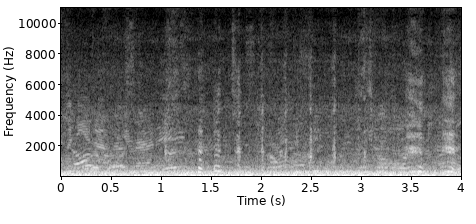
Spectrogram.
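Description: Airliner cabin noise: a steady, loud low rumble, with faint voices in the background.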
